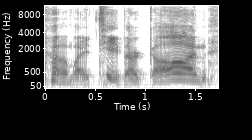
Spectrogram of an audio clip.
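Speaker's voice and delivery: high, slow, hammed-up wail; mock sob about her teeth; mock crying. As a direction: pretend to weep over lost teeth. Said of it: "I'm not crying, like".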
